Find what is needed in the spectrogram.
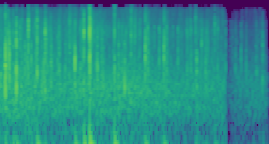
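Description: Wood fire crackling with irregular sharp pops, fading away and cutting off abruptly about three and a half seconds in.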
